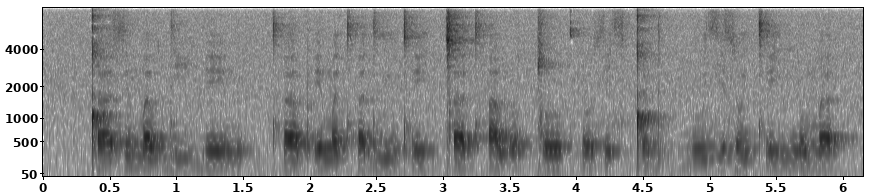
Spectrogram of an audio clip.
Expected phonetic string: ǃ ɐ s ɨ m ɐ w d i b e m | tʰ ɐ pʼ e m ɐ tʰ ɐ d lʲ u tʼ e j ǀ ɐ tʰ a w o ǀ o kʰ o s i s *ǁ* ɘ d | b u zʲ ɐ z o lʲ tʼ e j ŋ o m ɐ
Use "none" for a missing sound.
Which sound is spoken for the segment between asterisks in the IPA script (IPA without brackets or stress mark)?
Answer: ǃ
